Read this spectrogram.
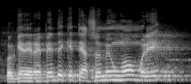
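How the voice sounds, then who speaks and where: A male pastor preaching a sermon and telling personal stories, acting out the dialogue and sometimes trailing off quietly. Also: high-pitched, moderate pace, roomy sound. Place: church.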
